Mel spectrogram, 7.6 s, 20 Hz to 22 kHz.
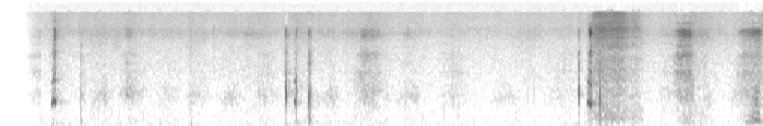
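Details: Hiccups in a 4-week-old infant: faint sharp clicks and brief catches, some in quick pairs, then breathy noise, against quiet room noise.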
